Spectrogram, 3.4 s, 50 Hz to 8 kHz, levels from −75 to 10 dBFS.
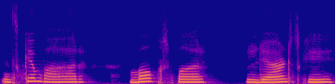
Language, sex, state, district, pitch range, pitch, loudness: Hindi, female, Punjab, Fazilka, 245-265 Hz, 255 Hz, -14 LUFS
